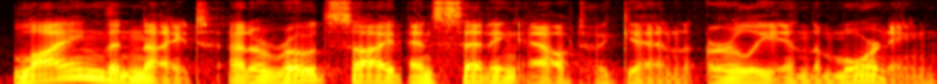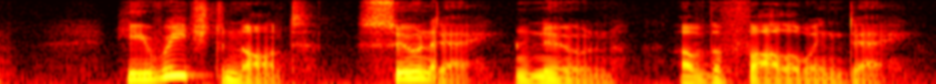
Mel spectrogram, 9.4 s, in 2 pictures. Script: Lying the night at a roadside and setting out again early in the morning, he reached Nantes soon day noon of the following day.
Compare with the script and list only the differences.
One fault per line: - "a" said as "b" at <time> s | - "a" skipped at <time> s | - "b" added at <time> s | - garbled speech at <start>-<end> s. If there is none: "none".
none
